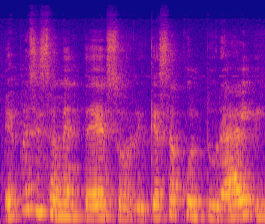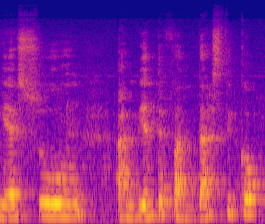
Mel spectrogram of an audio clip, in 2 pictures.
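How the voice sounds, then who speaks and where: A woman's voice: mid-range voice, a little slow, a little mellow, slight background noise. A woman from El Salvador, a teacher, answering interview questions at home, earnest and thoughtful with small restarts. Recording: roomy, mic at a distance.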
